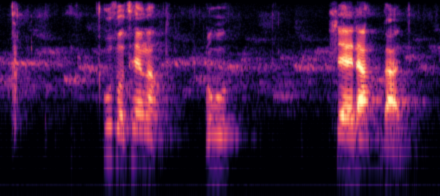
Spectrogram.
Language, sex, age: Zulu, male, 18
